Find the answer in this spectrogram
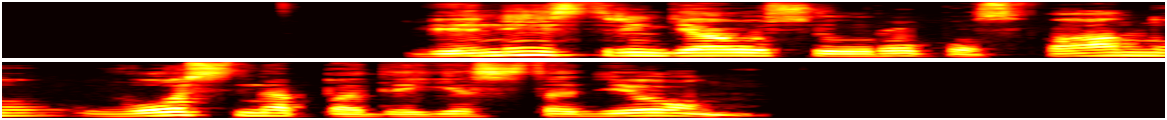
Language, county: Lithuanian, Šiauliai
